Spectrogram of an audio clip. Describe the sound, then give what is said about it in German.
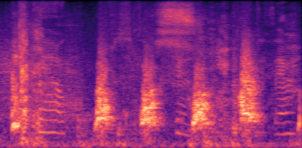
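A dog barks repeatedly in a steady rhythm, about six sharp, loud barks, each with a brief tonal yelp quality. “Hey, was ist denn mit eurem Hund los? Ruft den sofort zurück.”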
